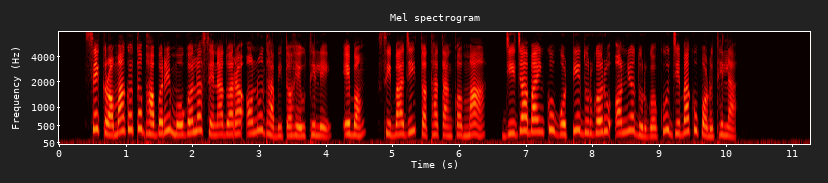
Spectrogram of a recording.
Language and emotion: Odia, neutral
